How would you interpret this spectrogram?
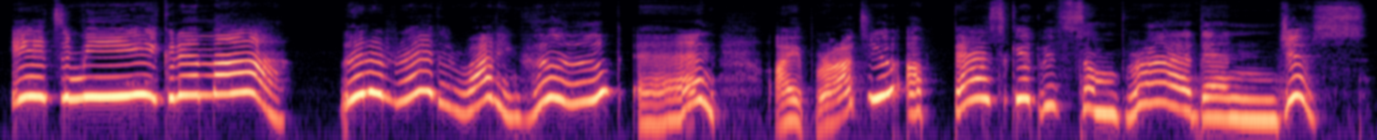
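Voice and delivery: put-on little girl voice. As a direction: pipe up like a small girl. Girl's voice at the door.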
